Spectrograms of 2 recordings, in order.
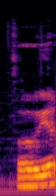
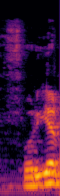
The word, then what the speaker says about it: Fourier: Heat है, उसके लिए फोरियर एनालिसिस बनाई गई थी। मेन आइडिया ये है इसका। फोरियर क्या, फोरियर बोलूंगा मैं, वैसे इसको फोरिया बोलते हैं। इसका जो प्रोनाउंसिएशन है फोरिया है।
